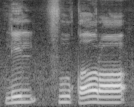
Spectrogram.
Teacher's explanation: قاف موٹا کر کے پڑھیں گے، را کو موٹا کر کے پر کر کے، اور را الف مد زبر را 4 سے 5 الف کے برابر یہ مد لمبا ہوتی ہے۔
